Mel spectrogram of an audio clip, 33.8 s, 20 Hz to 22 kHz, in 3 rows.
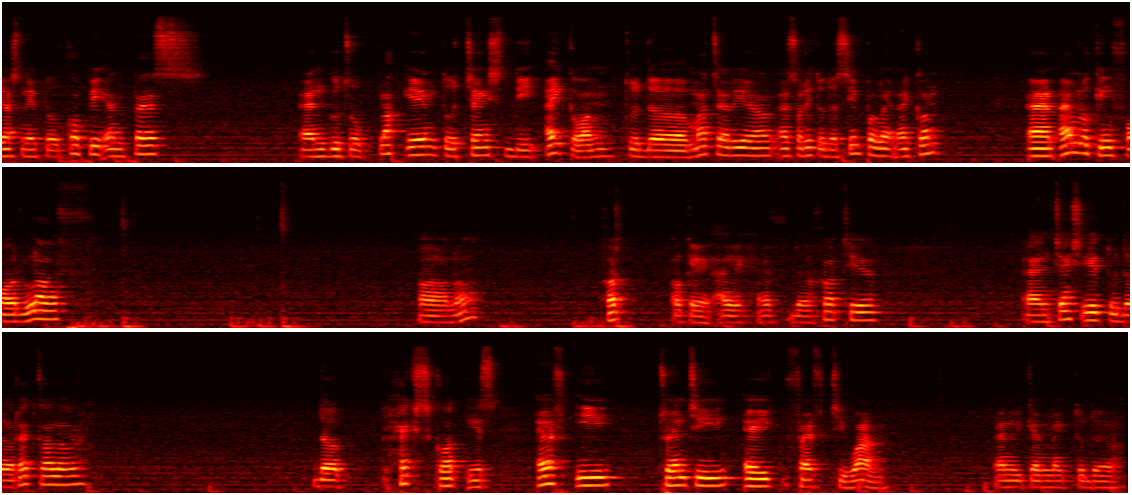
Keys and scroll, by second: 0.4 super+c, 0.8 super+v.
